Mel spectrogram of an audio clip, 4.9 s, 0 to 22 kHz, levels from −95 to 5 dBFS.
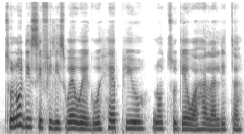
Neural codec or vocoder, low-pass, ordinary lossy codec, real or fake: vocoder, 48 kHz, 128 mel bands, Vocos; none; none; fake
